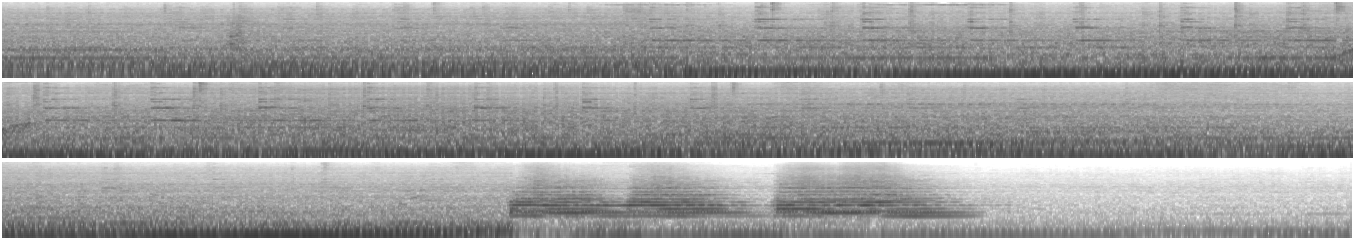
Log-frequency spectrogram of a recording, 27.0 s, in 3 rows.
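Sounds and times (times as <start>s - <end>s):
train clicks: 0.0s - 21.4s
locomotive engine drone: 0.0s - 27.0s
bell ringing: 4.2s - 13.8s.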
